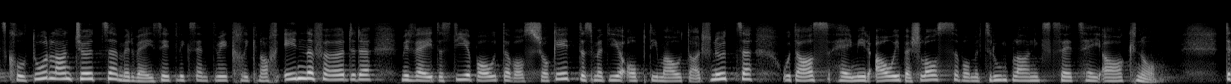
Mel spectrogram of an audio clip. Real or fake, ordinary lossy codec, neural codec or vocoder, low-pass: fake; none; codec, 24 kHz, 0.9 kbps, DualCodec; 7.2 kHz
